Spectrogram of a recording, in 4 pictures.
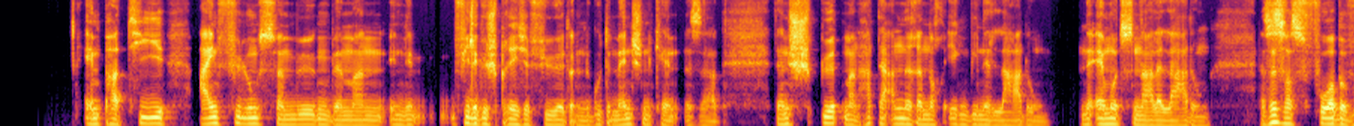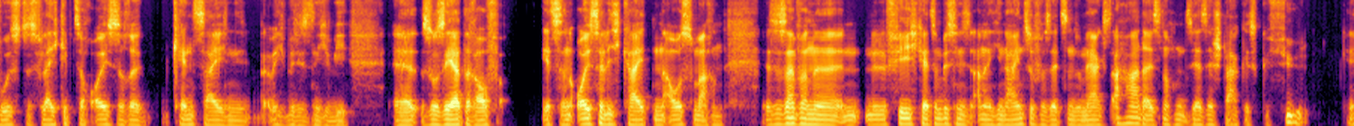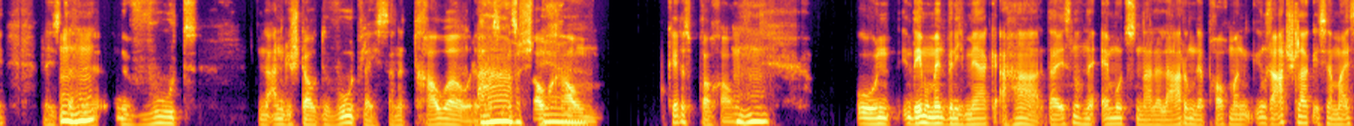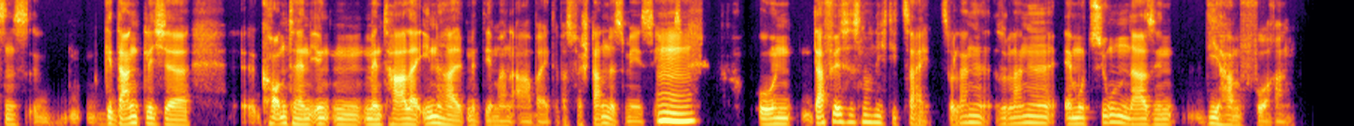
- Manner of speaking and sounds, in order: other noise; "Verständnis-mäßiges" said as "verstandes"
- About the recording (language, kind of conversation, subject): German, podcast, Wie zeigst du Empathie, ohne gleich Ratschläge zu geben?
